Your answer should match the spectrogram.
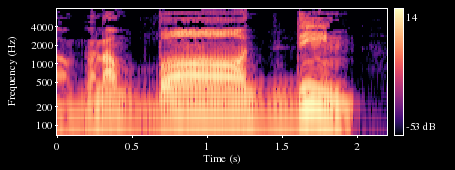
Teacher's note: الذین مثلا میشه الددین، و یا مثلا ولا ضالین لام رو انقدر با شدت ادا میکنن که تبدیل به دال میشه حتی ولا ضادین، و این غلطه.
